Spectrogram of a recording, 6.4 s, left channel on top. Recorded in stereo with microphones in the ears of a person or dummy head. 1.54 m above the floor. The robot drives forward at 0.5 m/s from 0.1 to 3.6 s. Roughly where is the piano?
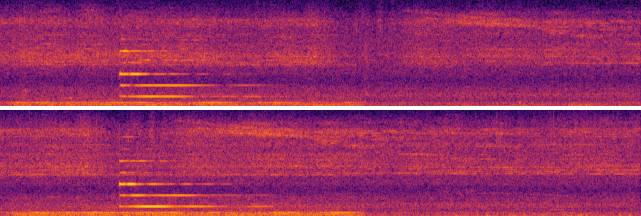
Centre.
